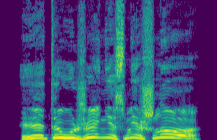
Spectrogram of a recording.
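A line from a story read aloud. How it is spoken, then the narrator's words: Shout. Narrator (Russian): крикнул он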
